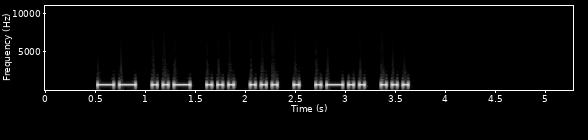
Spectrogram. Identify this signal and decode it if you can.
Morse code, heard as a keyed tone, about 22 wpm, 700 Hz. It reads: MUSSELS
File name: Difficult Words with Hints - 22wpm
